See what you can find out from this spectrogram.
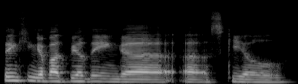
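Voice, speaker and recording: A man's voice: medium pitch, lively intonation, takes it slowly, smooth. A man co-hosting a tech podcast, wry and laughing a lot. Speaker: co-host. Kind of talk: casual tech podcast chat.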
